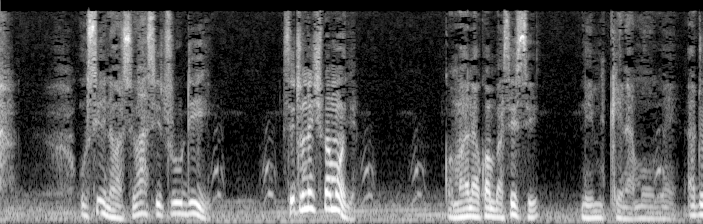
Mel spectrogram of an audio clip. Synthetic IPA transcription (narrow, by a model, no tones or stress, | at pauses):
usiɛnawasiwasitudi | situnɛʃipamɔɟa | kwamaːnajakwambasisi | nim̩kʰɛna̰mumɛat̬u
